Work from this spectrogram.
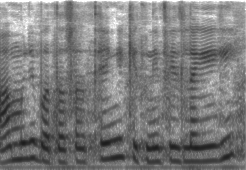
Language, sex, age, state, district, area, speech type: Urdu, female, 18-30, Delhi, East Delhi, urban, spontaneous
